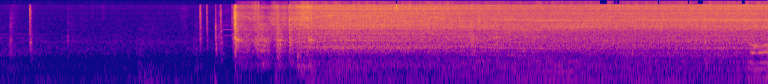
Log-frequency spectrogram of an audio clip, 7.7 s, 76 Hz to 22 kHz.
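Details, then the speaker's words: Jeep Wrangler JK (JKU) first start after power steering pump and pulley replacement, reservoir topped off with ATF+4: cranks, catches quickly, settles into a smooth, even idle with no whine or squeal; sounds great, normal start and idle. "all spinning and running, and that sounds great."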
